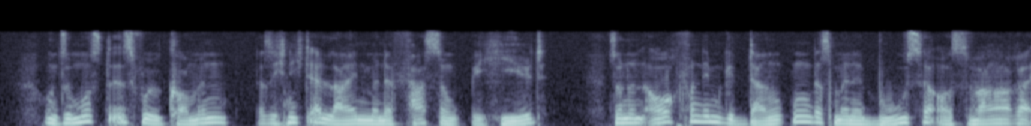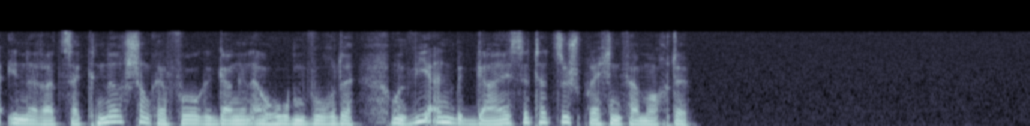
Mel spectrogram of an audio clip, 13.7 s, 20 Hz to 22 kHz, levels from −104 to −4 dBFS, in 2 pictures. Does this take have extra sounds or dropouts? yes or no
no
